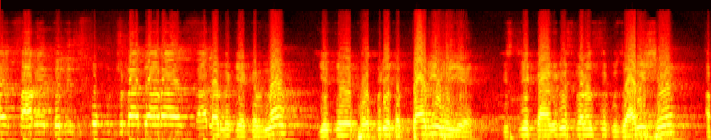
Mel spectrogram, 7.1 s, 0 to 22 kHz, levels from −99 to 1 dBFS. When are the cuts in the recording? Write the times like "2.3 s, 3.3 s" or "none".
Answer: 2.1 s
